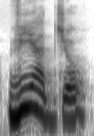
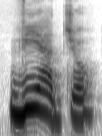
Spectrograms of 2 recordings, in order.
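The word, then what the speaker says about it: viaggio: ভিয়াজ্জো, ভিয়াজ্জো, ভ্রমণ, জার্নি। ভিয়াজ্জো বানানোর ক্ষেত্রে যেটি খেয়াল করব সেটি হচ্ছে সবার শেষে আছে GEO, তো সেক্ষেত্রে উচ্চারণ হবে জ, আর GEA থাকলে উচ্চারণ হয় যা।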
